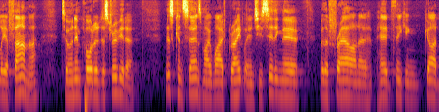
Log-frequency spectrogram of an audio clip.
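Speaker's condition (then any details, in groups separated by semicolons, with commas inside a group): No condition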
